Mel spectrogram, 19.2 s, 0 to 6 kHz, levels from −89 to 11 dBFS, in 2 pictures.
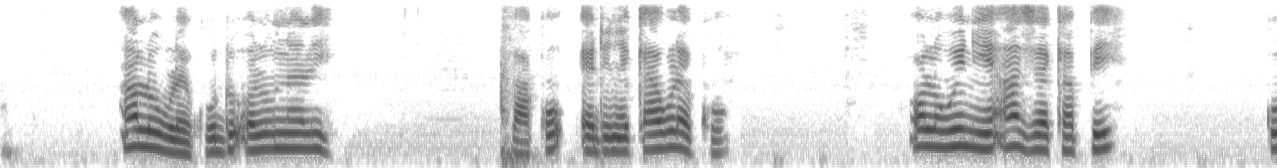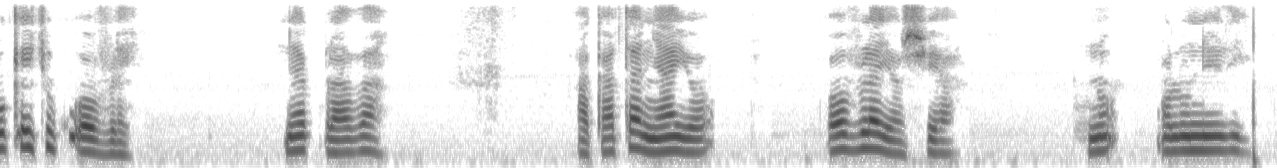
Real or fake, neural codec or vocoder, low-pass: real; none; 5.4 kHz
